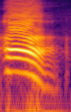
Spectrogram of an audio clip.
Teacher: अ पीछे कंठ से आएगा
